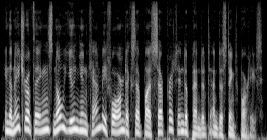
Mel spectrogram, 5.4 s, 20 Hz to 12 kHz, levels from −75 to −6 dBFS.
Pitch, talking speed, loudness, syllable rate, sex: 155 Hz, 190 wpm, -17 LUFS, 5.8 syllables/s, male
